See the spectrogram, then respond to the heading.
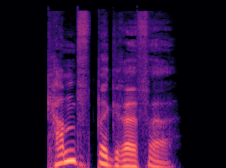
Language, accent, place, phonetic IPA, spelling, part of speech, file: German, Germany, Berlin, [ˈkamp͡fbəˌɡʁɪfə], Kampfbegriffe, noun, De-Kampfbegriffe.ogg
- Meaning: nominative/accusative/genitive plural of Kampfbegriff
